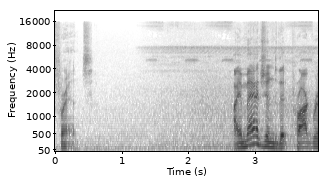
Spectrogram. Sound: insects chirping

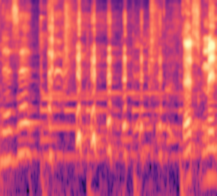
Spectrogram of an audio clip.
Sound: laughs

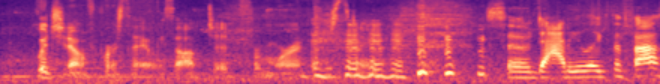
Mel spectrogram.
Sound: Cindy chuckles

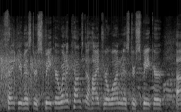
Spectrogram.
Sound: applause

